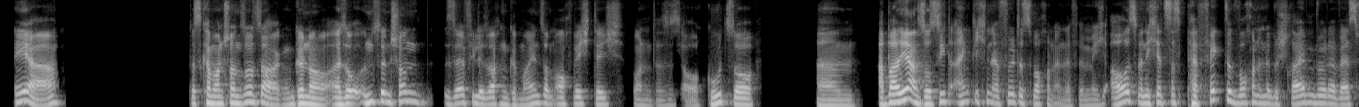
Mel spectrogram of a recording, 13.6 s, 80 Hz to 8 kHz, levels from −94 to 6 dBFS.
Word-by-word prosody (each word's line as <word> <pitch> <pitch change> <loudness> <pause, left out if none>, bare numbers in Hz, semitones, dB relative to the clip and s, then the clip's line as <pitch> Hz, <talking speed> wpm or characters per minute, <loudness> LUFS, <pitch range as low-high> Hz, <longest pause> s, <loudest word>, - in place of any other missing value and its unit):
Ja. 165 - +3 1.3
Das 145 -1 -2
kann 165 - +5
man 150 0 +4
schon 155 0 +3
so 180 +3 +2
sagen. 135 -6 0
Genau, 140 -4 +5
also, 140 +1 +3
uns 170 +3 +1
sind 190 -4 +2
schon 185 -2 -3
sehr 155 +2 -2
viele 150 -3 -1
Sachen 140 0 -2
gemeinsam 140 +5 -3
auch 135 0 -4
wichtig, 140 -2 -4
und 115 -3 -10
das 105 +1 -13
ist 115 +1 -14
ja - - -11
auch 105 0 -9
gut 165 +5 0
so. 130 -5 +1 0.6
Ähm, 110 -1 -3 0.2
aber 175 +6 +6
ja, 210 -5 +8
so 145 -2 +2
sieht 180 +6 -1
eigentlich 185 +1 -5
'n 180 - -4
erfülltes 160 +1 -4
Wochenende 130 -7 -7
für 110 +1 -12
mich 115 +2 -10
aus. 175 +9 +1
Wenn 155 - 0
ich 150 - -1
jetzt 170 0 -1
das 170 -1 -3
perfekte 175 +5 -1
Wochenende 160 -1 -3
beschreiben 145 +4 -2
würde, 150 -3 -2
wär's 135 0 -2
145 Hz, 205 wpm, -23 LUFS, 135-165 Hz, 1.3 s, ja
